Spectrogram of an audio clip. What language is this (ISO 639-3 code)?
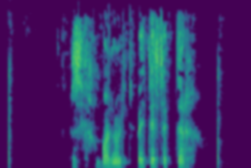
bak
